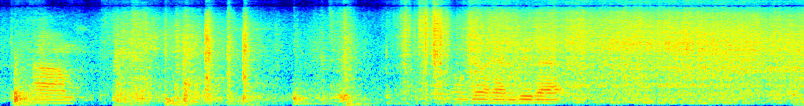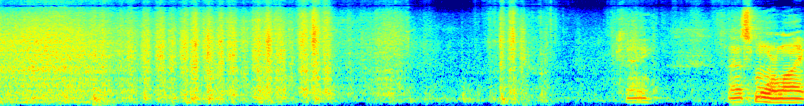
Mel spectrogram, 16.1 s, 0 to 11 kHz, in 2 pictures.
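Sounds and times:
knife cutting fiberglass board: 4.0 - 12.2.

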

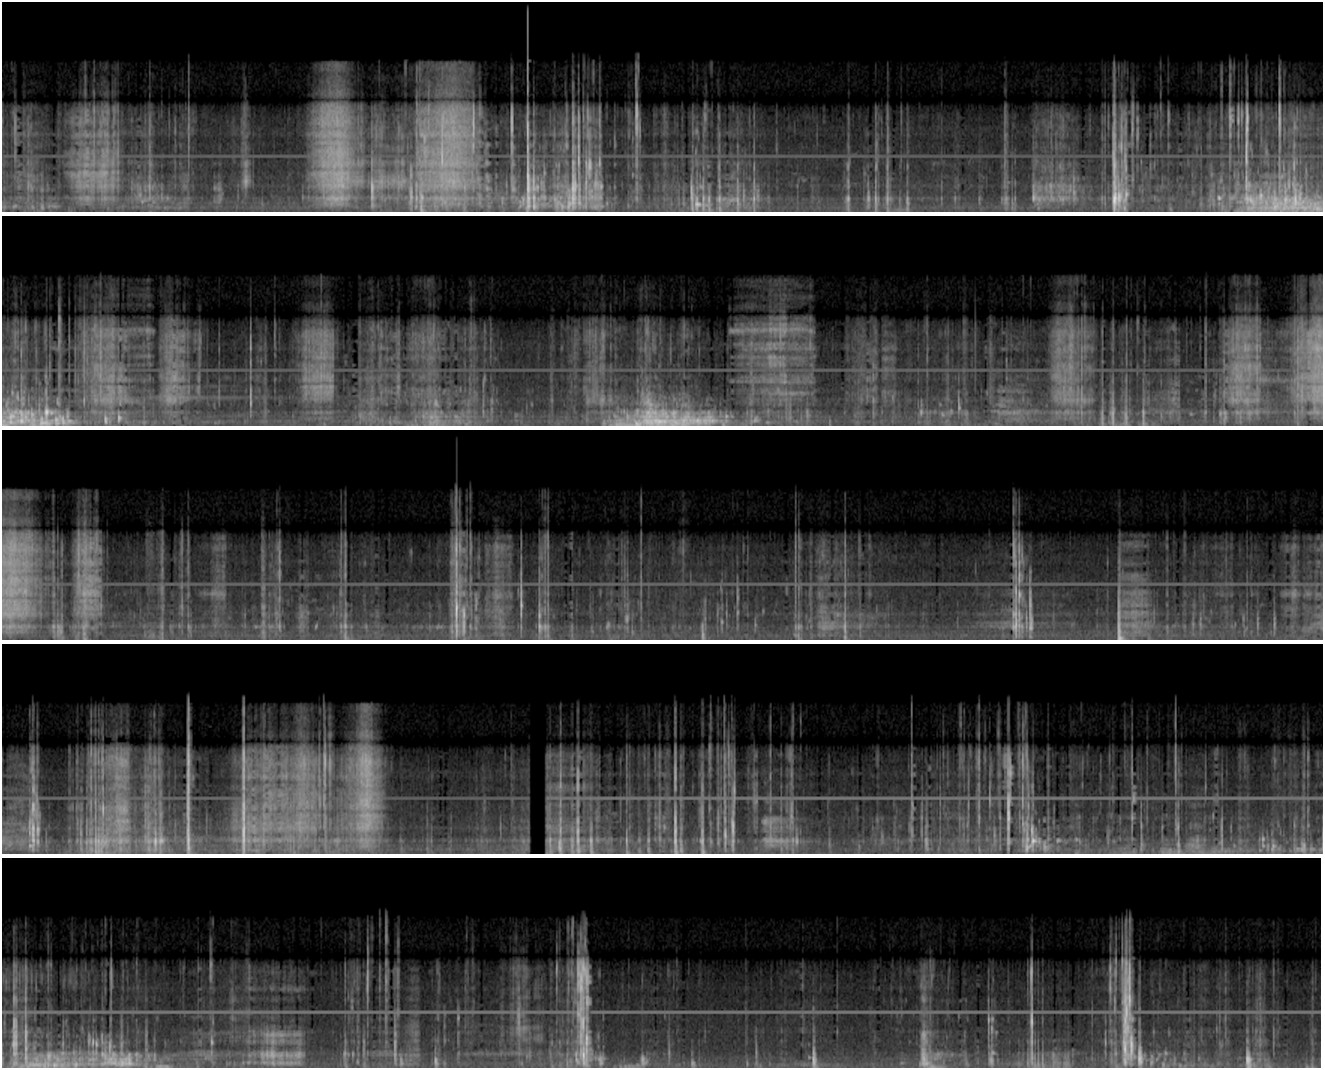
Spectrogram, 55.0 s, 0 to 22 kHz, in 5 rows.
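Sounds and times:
gurgling air bubbles: 10.1 - 11.8, 16.0 - 17.4, 42.7 - 45.6.

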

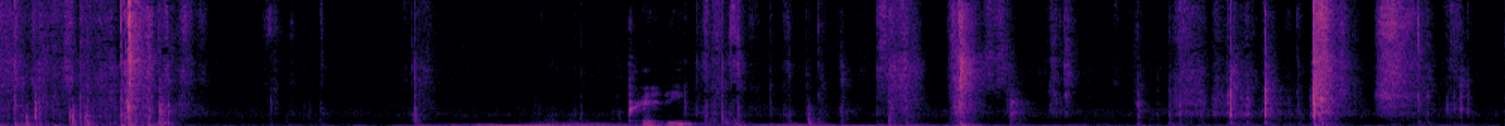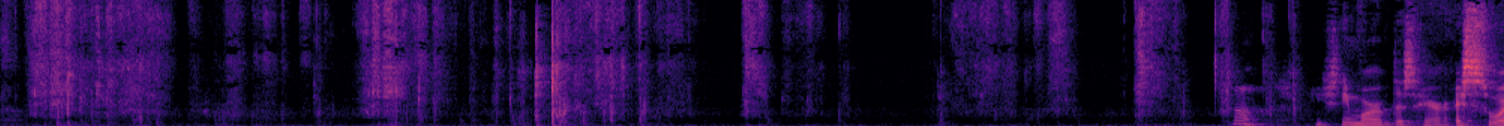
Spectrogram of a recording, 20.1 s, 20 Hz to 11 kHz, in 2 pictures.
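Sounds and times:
paper rustling and crinkling: 0.0 - 2.2, 4.6 - 18.7.

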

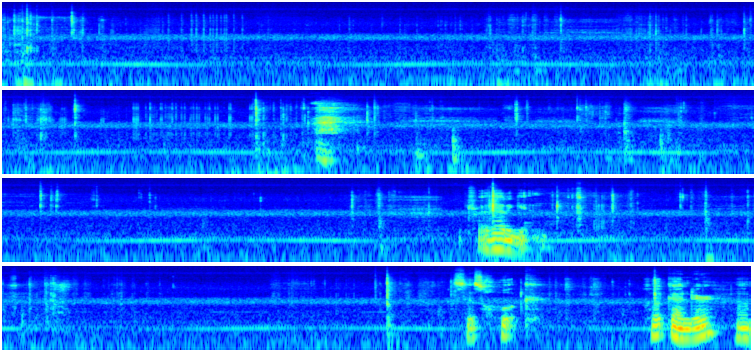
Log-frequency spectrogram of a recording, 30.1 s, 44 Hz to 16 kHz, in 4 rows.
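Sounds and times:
steady low hum: 0.0 - 30.0
plastic parts clicking: 15.4 - 16.6.

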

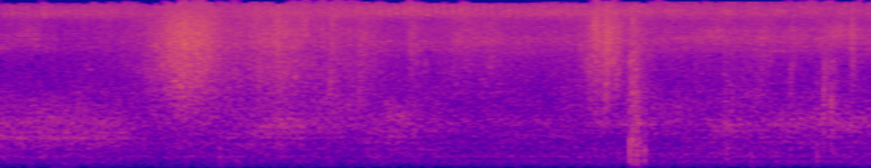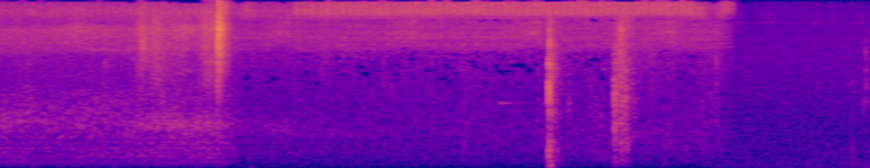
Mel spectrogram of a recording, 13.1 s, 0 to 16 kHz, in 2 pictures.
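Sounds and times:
footsteps crunching on gravel: 4.4 - 6.6.

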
